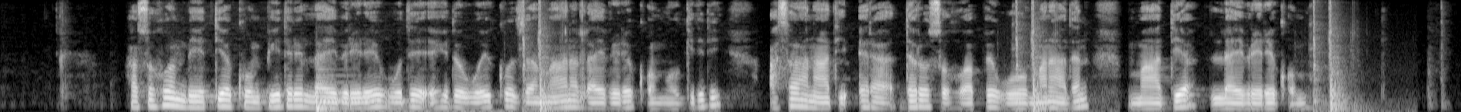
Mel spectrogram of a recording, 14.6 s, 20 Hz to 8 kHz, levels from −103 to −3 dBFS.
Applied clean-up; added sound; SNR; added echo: none; Bowed string instrument + Slam; 10 dB; none.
